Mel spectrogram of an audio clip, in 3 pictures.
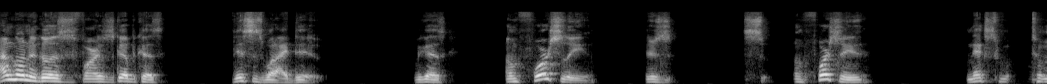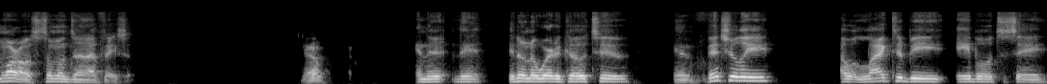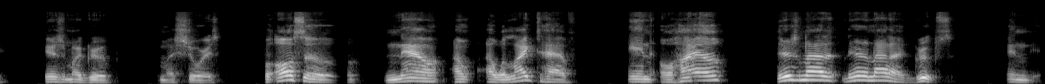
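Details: Adult man with aphasia after a stroke, practicing with app-based speech therapy; aphasia.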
